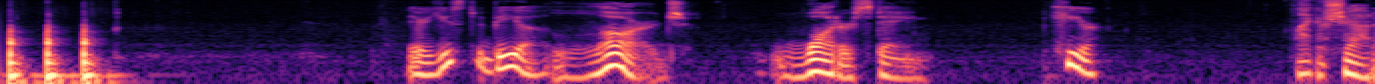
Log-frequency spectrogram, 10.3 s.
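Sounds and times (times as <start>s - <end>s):
knuckles tapping on a wall: 0.0s - 1.0s
speech: 3.1s - 5.2s, 5.8s - 7.0s, 7.9s - 8.3s, 9.7s - 10.3s.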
